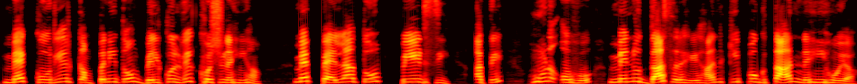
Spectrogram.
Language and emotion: Punjabi, angry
